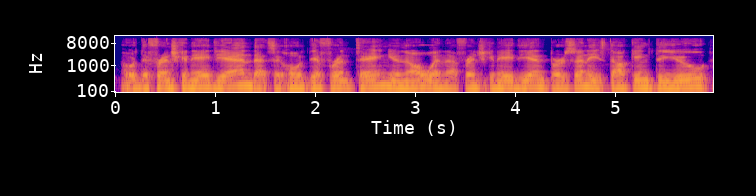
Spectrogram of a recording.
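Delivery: Québécois English with misplaced H sounds; French Canadian accent. Shown as a demonstration. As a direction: speak as a French Canadian, adding and dropping H. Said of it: "he put a H where there is no H".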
